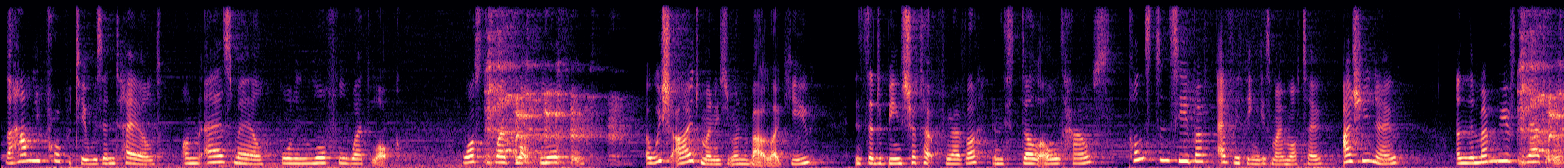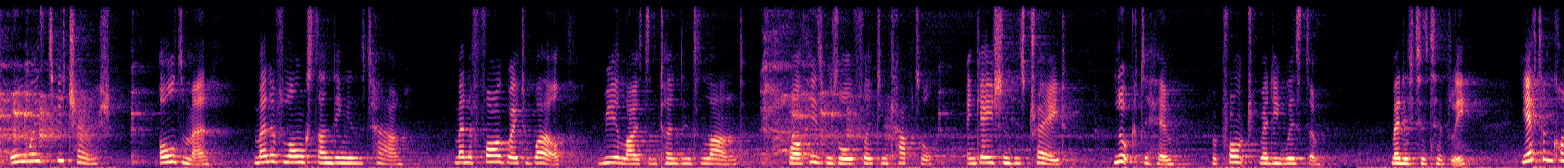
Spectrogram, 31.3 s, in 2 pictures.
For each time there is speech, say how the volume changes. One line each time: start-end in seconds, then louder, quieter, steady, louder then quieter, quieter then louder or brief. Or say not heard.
0.0-31.2 steady.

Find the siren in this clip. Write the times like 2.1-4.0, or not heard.
not heard.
